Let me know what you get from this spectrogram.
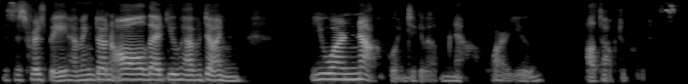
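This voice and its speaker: Lady doing a kindly tired old man mouse from a storybook, measured, husky, muffled. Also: fairly low pitch, fairly even intonation, fairly bright tone, voice pushed down. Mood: assured. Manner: measured, cordial, reassuring. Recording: roomy echo, dull muffled sound.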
